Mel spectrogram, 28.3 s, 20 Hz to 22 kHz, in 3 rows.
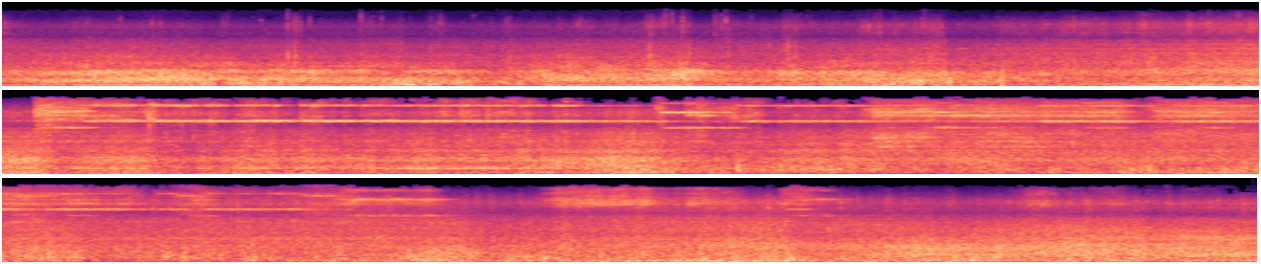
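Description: Great Western Railway Class 43 HST passing close at low speed: the leading diesel power car's rumble first, then the coaches rolling by with their wheels squealing on the curve in a steady high-pitched squeal from about a third of the way in until about three quarters through, stopping and restarting briefly a few times.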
